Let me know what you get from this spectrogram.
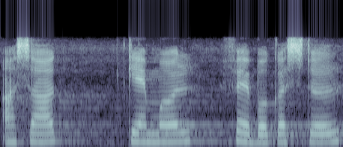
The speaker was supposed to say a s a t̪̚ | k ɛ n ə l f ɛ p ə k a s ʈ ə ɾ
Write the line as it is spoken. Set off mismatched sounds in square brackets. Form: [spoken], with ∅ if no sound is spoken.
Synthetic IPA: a s a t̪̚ | k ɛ [m] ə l f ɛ [b] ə k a s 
